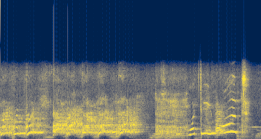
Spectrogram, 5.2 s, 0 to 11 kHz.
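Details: Rosie, a seven-year-old Irish Setter, on 29 January 2009, torn between playing outside and getting shoes off, gives drawn-out, rising and falling whining howls, with a person speaking in the background.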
